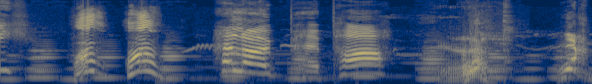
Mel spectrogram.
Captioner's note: snorts; barks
